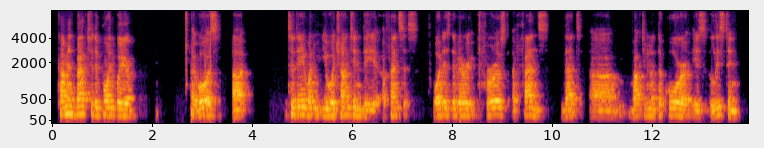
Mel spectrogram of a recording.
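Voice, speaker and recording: A man speaks at a very slow pace with a fairly high pitch and a non-native accent. His speech has long, frequent pauses. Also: fairly even intonation. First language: not English. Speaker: spiritual teacher. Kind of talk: religious lecture. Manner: halting, with fillers and repetitions.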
